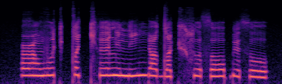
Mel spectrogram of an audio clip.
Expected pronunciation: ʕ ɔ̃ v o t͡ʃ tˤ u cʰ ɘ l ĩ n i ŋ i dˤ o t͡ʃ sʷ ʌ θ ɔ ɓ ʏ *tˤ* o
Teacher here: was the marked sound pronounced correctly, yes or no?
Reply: no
